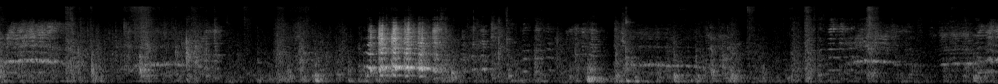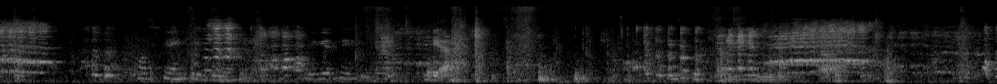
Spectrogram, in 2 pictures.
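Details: Goats at The Willful Goat Farm & Home giving a run of wavering, nasal bleats, several with a quavering tremolo, spaced every few seconds across the stretch, with soft clicks, knocks and faint background voices between calls.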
